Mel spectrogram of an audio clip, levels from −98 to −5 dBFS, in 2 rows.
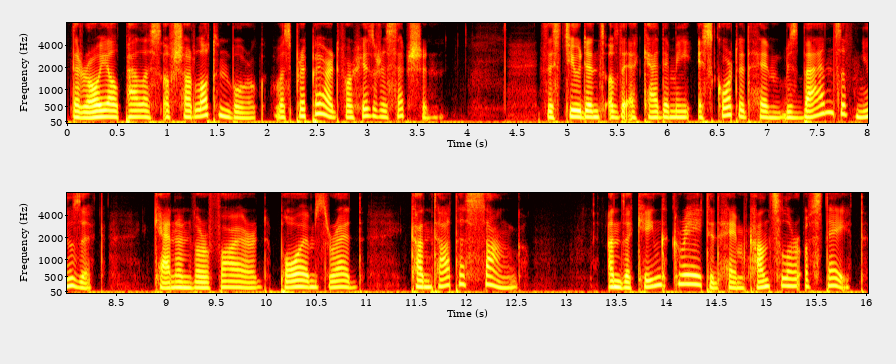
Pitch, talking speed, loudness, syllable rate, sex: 190 Hz, 135 wpm, -20 LUFS, 4.8 syllables/s, female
